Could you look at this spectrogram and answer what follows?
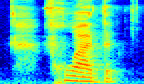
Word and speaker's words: froid: Froide au féminin, froid au masculin. On trouve ici la lettre finale muette, c'est le D, qui ne se prononce pas au masculin, mais que l'on trouve au féminin qui se prononce.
